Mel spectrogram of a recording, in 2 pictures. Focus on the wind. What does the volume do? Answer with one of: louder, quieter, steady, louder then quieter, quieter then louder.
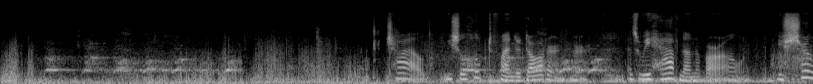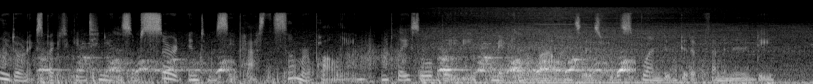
steady.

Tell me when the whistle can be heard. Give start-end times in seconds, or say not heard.
not heard.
